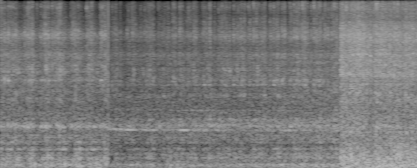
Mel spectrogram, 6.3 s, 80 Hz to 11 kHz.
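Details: LS-swapped OBS pickup, 6.0L V8 with Brian Tooley Racing truck cam, 4L60, after valve covers, plug wires and coil relocation and the engine noise fixed, awaiting tune: low, steady idle, even rumble, no knock or tick; normal idle.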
